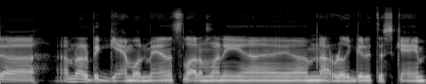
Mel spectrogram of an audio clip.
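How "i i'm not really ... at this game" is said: ordinary talk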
